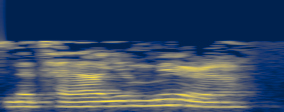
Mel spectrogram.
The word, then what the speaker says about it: Natalia Mira: I'm also a member of the Business Student Advisory Council, and I'm interviewing Miss Natalia Mira.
